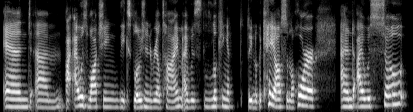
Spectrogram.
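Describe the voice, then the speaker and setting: A woman's voice: mid-range voice, fairly even intonation, unhurried. A woman, a tech company CEO, giving a conversational personal account on a webinar video call, with many ums and restarts. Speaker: tech CEO, panel guest.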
